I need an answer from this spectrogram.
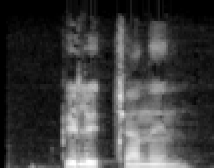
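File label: "пилитчанін", Komi, male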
